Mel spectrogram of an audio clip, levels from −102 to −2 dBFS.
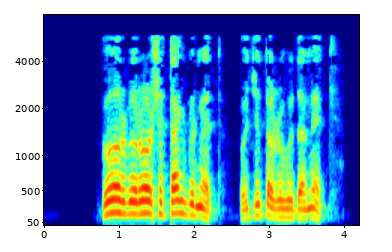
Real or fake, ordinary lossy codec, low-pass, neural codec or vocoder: fake; MP3, 24 kbps; 7.2 kHz; codec, 16 kHz, 4 kbps, FunCodec, trained on LibriTTS, 50 frames a second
